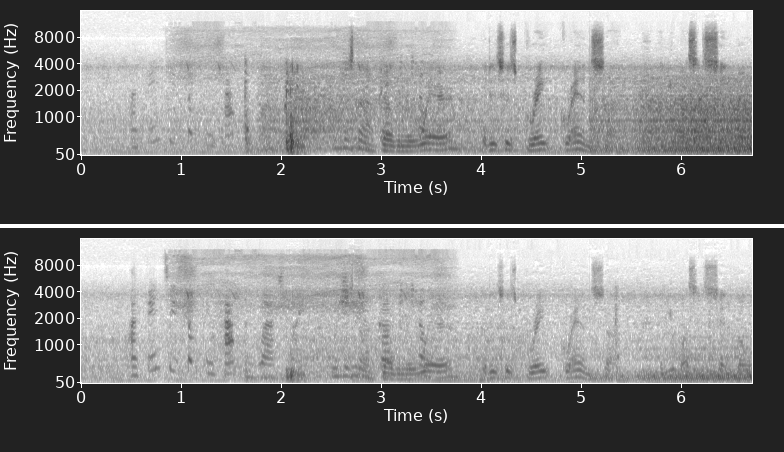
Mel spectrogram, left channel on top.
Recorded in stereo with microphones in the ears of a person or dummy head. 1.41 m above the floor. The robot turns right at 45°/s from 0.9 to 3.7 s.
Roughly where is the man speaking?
Ahead left.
